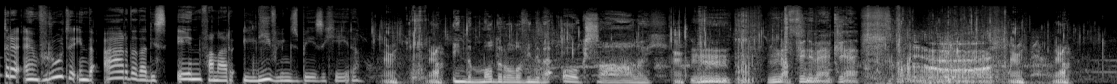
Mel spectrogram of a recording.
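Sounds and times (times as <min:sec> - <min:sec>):
speech: 0:00.1 - 0:10.8
pig grunting: 0:03.7 - 0:11.0.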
